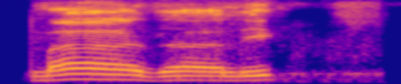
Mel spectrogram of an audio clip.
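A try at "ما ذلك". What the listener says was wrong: Cara bacanya tidak boleh diwakafkan dulu ya. Ma dzalika.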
